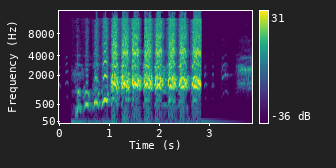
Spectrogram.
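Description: A chimpanzee screams loudly, its pitch rising in quick bursts.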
